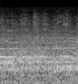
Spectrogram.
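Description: A loud crowd roars and cheers throughout at a Darcy Stadium college football game, a dense, continuous wash of many voices close around the listener.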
